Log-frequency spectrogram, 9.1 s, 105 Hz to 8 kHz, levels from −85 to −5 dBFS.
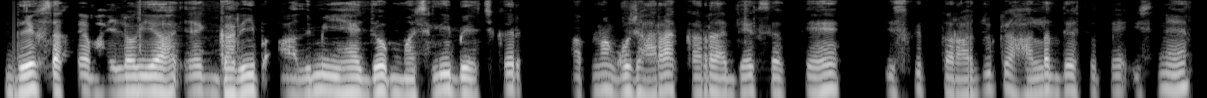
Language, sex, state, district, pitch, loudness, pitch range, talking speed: Hindi, male, Bihar, Jahanabad, 140 Hz, -25 LUFS, 130-150 Hz, 200 wpm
